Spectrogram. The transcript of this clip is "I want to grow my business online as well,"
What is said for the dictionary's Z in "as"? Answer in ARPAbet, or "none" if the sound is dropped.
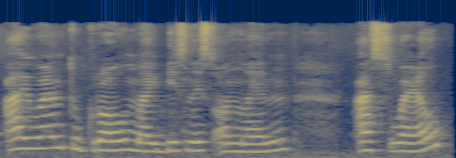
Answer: S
